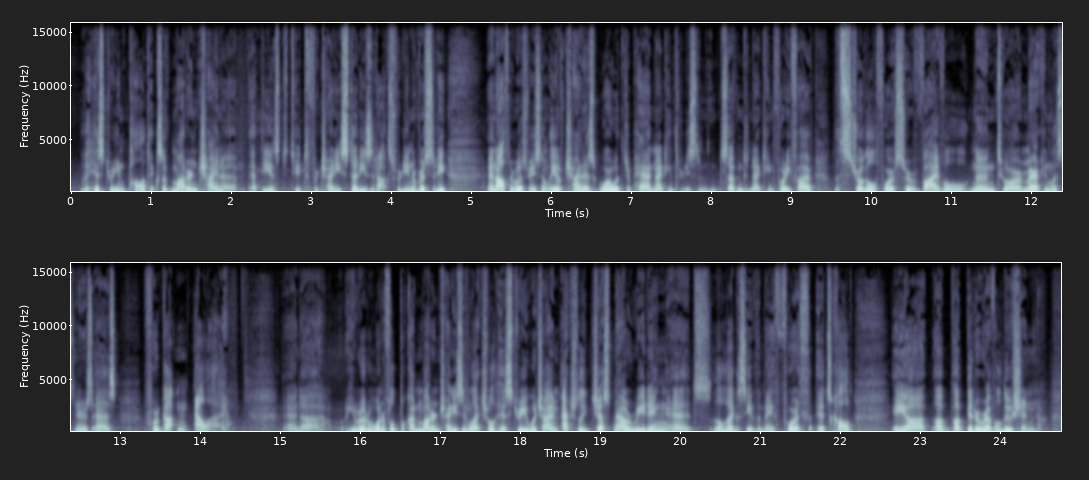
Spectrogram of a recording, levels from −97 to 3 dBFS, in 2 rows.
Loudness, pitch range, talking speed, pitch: -20 LUFS, 100-125 Hz, 175 wpm, 110 Hz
